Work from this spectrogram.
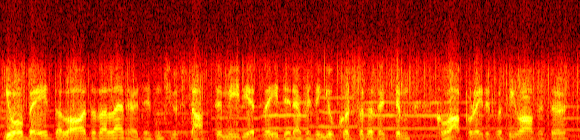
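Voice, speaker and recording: An actor playing a sardonic, needling narrator who taunts like a guilty conscience in an old-time radio drama. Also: male voice, medium pitch, fast talker, close to an everyday voice, poor audio. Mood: sardonic, taunting. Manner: knowing, taunting rhetorical questions. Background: dramatic music.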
